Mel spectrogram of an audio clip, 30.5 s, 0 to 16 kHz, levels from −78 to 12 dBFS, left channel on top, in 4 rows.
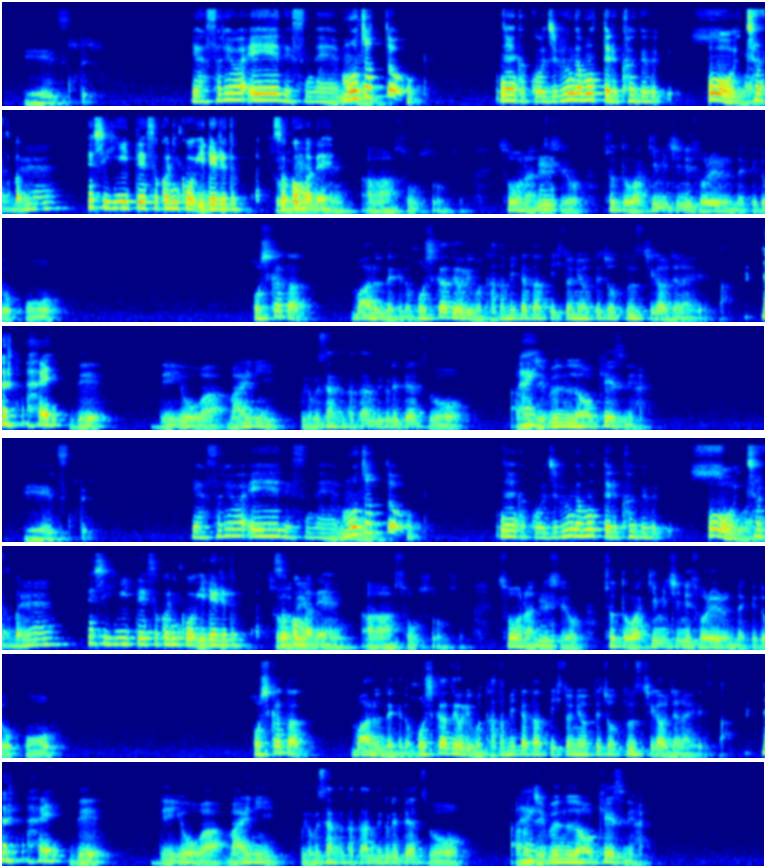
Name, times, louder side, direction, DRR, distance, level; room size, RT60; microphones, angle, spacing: voice 1, 0.2-0.5 3.3-3.7 6.9-8.2 9.6-9.9 10.4-12.1 12.6-13.4 13.7-15.8 17.8-18.3 18.7-22.3 23.6-23.9 24.4-25.6 25.9-27.5 28.0-29.3, right 1 dB, 25° right, 1.0 m, -28 dB
voice 2, 1.9-4.2 5.0-6.6 7.1-7.9 8.5-10.0 10.4-10.9 13.0-13.2 22.9-23.5 28.1-28.3, left 5 dB, 75° left, 0.5 m, -21 dB
6.2 x 4.2 x 5.1 m
head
